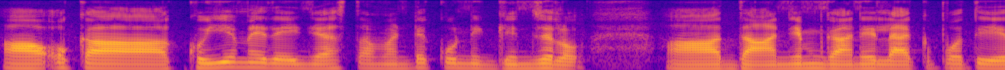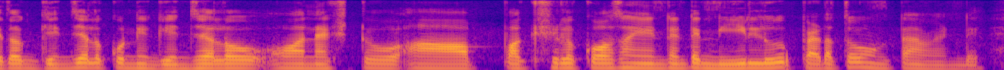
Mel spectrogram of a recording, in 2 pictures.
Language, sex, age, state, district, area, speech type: Telugu, male, 60+, Andhra Pradesh, Kakinada, rural, spontaneous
